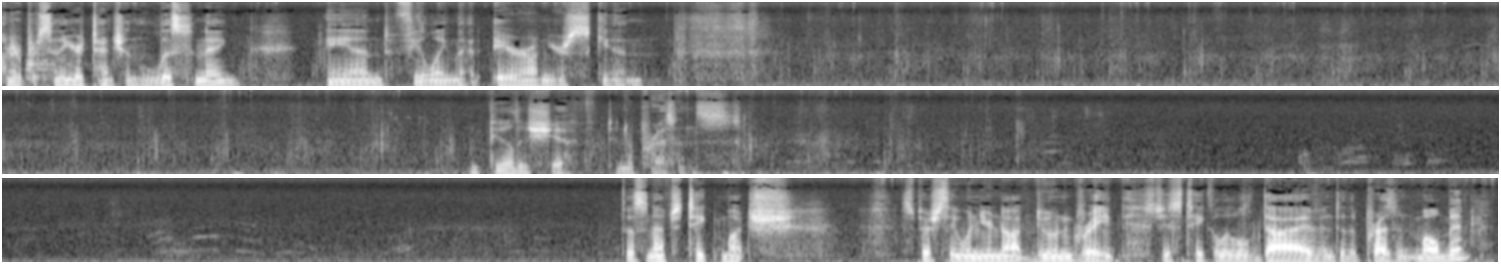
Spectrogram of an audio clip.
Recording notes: There's some ocean sounds in the background where I am.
